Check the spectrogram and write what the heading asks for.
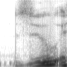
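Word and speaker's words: Xu: I think her name is pronounced Zhu. It's just an X and a U. Pretty sure it's pronounced Zhu.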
